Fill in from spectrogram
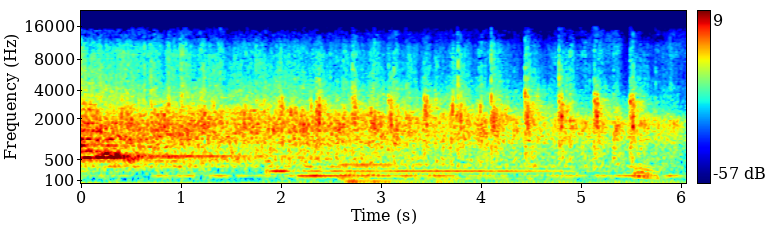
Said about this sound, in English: Let's give our sister a hand unto the Lord.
